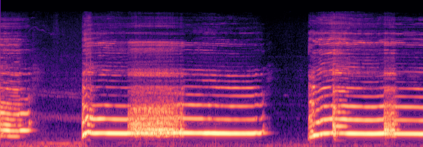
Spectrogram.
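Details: Vinnie, a Doberman-Labrador mix kept as a pet near a fire station, howls in reaction to a fire truck. A short yelp is followed by two sustained, even-pitched howls that begin with a quick upward swoop, separated by a pause.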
